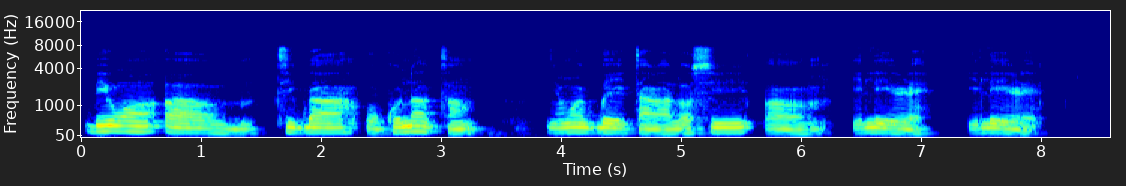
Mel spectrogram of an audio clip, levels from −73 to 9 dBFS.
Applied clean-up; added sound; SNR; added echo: none; none; none; none.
